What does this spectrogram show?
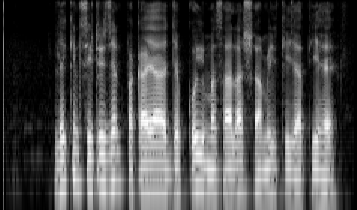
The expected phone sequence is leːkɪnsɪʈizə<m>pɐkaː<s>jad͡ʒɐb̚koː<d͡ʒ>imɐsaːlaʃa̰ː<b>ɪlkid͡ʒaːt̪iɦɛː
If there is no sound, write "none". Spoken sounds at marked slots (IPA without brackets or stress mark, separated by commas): n, none, none, m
